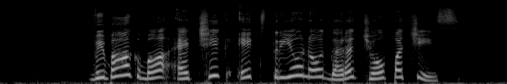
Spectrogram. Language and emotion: Gujarati, neutral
